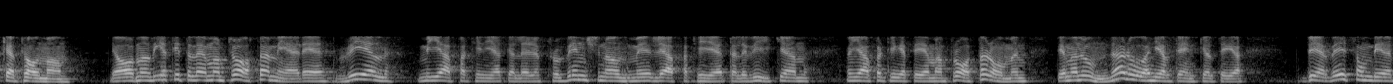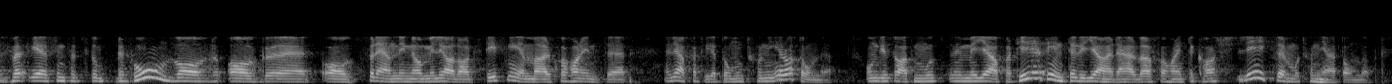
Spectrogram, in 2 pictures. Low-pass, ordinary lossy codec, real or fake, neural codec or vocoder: 3.6 kHz; AAC, 32 kbps; fake; codec, 24 kHz, 0.9 kbps, WavTokenizer, medium speech release version 2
